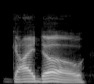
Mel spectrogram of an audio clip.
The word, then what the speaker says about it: Gadot: I pronounce it Guaido because of the movie Waiting for Guaido. The hard T must be a regional thing from Israel since a lot of our words use soft T's. Gal Gadot.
